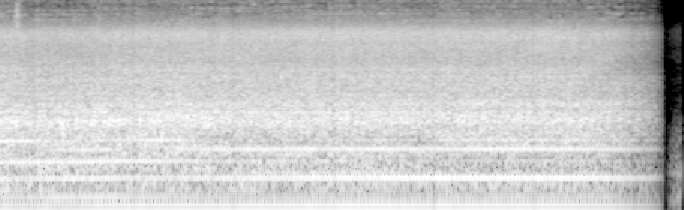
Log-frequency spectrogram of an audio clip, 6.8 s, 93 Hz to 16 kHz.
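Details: Older Craftsman 22-inch mower, Briggs & Stratton 6.75 Quantum L-head, after carburetor rebuild: steady, even pitch, smooth drone, no misses, then clean shutoff; runs normally.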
